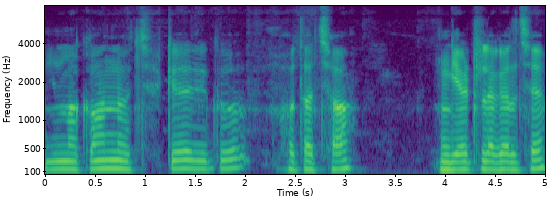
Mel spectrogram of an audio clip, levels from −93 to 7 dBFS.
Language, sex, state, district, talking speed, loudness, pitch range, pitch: Maithili, male, Bihar, Begusarai, 110 wpm, -19 LUFS, 140-150 Hz, 140 Hz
